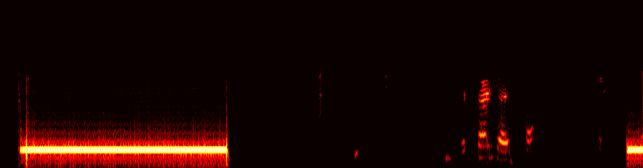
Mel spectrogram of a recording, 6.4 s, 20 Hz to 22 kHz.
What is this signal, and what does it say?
Ringback tone (North America), 440 + 480 Hz.
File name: rg-1600-unknown- - - .54753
